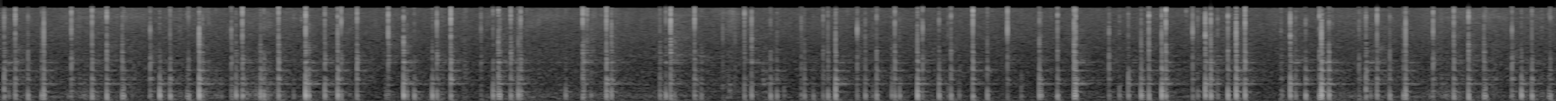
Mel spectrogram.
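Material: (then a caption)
Wood. Long acrylic nail tips on both hands tap fast across the solid, light-colored surface of a wooden butcher block board. The result is a rapid, uneven patter of short, dry clicks with a woody low-mid knock, each one dying away almost instantly.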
